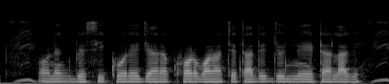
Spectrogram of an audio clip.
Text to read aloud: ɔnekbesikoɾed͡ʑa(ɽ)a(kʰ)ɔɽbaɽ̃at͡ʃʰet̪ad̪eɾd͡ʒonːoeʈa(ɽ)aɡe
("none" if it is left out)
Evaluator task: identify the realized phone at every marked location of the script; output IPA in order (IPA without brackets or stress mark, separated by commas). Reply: ɾ, kʰ, l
